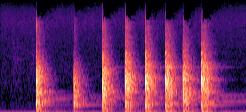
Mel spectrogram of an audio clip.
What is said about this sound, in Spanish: En eso se oyó un golpecito a la puerta. El alcalde pensó, han de ser esas malditas ratas, pero... Alguien tocaba a la puerta.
